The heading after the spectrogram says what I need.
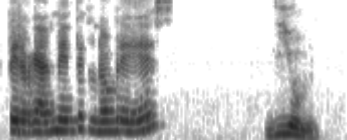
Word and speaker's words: Guillaume: Guillaume, pero efectivamente son con fónicas muy francesas, entonces solo los franceses lo pueden pronunciar. Pero es Guillaume.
